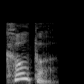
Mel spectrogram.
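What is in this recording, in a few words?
"culpa", British English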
